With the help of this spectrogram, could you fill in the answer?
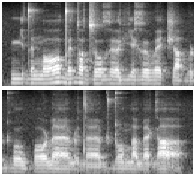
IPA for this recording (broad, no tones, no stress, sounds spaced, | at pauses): mʲ ɛ d̪ ɛ n̪ ɔː d̪ ə d ɔ d͡z o ɣ əː vʲ ɛ ɣ ɵ β ɛ t͡ʃ a b ɵ ɖʱ oː w b ɔː ɳ æː ɳ ɵ d æː ɖ ɵ ɖ ɔ n̪ a w æ ɡ aː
